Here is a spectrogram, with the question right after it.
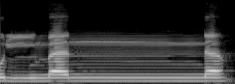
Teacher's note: یہاں من پہ میں نے غنہ کیا، اس کی وجہ یہ ہے کہ یہاں نون کے اوپر شد ہے، تو جب بھی نون کے اوپر شد ہو آپ نے غنہ کرنا ہے۔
